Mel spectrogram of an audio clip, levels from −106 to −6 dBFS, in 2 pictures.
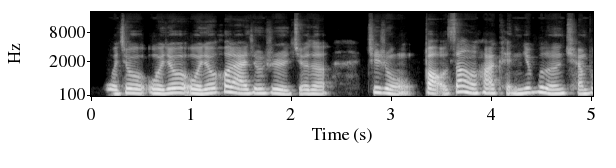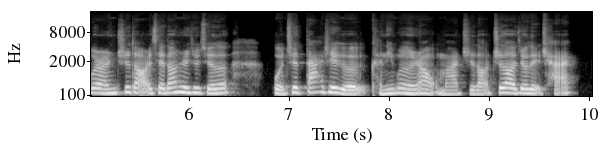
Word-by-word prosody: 我 185 - -1
就 195 +1 0
我 195 -2 +1
就 215 +3 +2
我 195 -5 +2
就 205 +3 +2
后 260 +4 +1
来 205 -5 +2
就 200 0 0
是， 195 -4 0
觉 180 +1 -5
得 180 +2 -2 0.3
这 235 - -2
种 195 -6 -1
宝 205 -4 +1
藏 260 +7 +1
的 205 - +2
话， - - 0
肯 200 -1 -2
定 220 +2 0
不 245 -1 0
能 190 -1 +2
全 185 -3 -4
部 210 - -2
让 210 -2 +1
人 200 +1 +3
知 245 +3 -2
道， 230 - +1
而 - - +1
且 210 +1 +1
当 230 +4 +2
时 240 - +5
就 225 0 +1
觉 205 -2 0
得， 210 +3 +1 0.4
我 195 -4 +1
这 235 +7 +1
搭 235 +2 -3
这 240 -2 +3
个 175 -3 +4
肯 185 - -5
定 195 +2 +1
不 215 - 0
能 195 -2 +2
让 190 -1 0
我 - - -7
妈 170 -3 -4
知 175 -1 -6
道， 170 - -2
知 225 - 0
道 220 -1 +3
就 205 0 +2
得 195 +1 +2
拆。 225 +3 -3
205 Hz, 325 characters per minute, -22 LUFS, 190-220 Hz, 0.4 s, 时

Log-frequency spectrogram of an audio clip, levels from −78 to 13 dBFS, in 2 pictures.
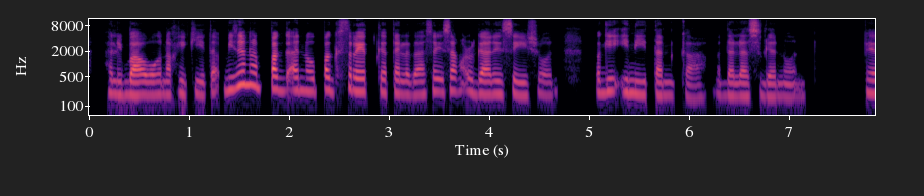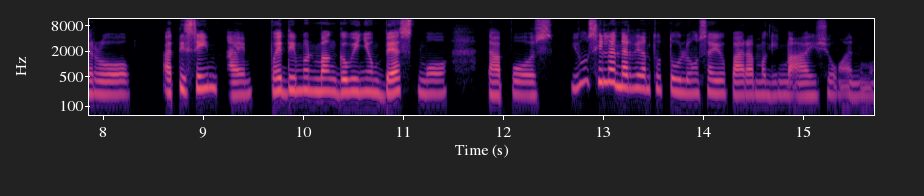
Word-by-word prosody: halimbawang 190 -1 +1
nakikita 195 -1 -6
minsan 315 +6 +3
ang 275 - -6
'pag 255 -2 +6
ano, 230 -2 -1
pag-threat 235 -1 +3
ka - - -3
talaga 195 -2 -2
sa 225 +3 -4
isang 225 +1 -1
organization, 195 -2 -2 0.4
pag-iinitan 205 -4 -3
ka, 160 -1 -10
madalas 180 -3 -1
ganun. 170 -1 -8 0.6
Pero 195 -2 -2 0.3
at 215 -1 0
the 255 - +2
same 265 +3 +5
time 190 +1 -1 0.2
pwede 235 +1 +5
mo 245 - -1
namang 230 -2 +1
gawin 220 +1 +1
yung 210 -3 -6
best 220 +3 +7
mo 200 0 -6 0.4
tapos 185 0 -1 0.2
yung 300 +8 -6
sila 380 -1 +5
na 285 - +7
rin 270 -1 +1
ang - - -30
tutulong 220 -5 -5
sa'yo 205 -1 -2
para 190 0 0
maging 190 0 -10
maayos 180 0 -3
yung 95 - -12
ano 90 -2 -13
205 Hz, 155 wpm, -26 LUFS, 190-230 Hz, 0.6 s, best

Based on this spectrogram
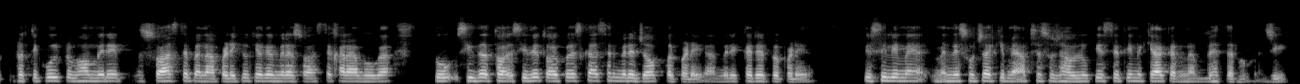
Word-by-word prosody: प्रतिकूल 155 +2 0
प्रभाव 155 0 0
मेरे 155 +1 +2 0.3
स्वास्थ्य 160 +2 +4
पे 150 - +2
ना 140 -1 +3
पड़े 140 -1 +2
क्योंकि 155 +1 -3
अगर 155 -1 +3
मेरा 145 0 +2
स्वास्थ्य 140 -1 -3
खराब 145 -1 +3
होगा, 140 +1 +1 0.5
तो 160 0 +1
सीधा 160 0 +4
तौ 155 -1 +3
सीधे 160 +1 +1
तौर 160 -2 +3
पर 165 - +2
इसका 165 +2 -1
असर 170 +1 -3
मेरे 160 -1 +3
जॉब 145 0 +2
पर - - +3
पड़ेगा, 65 +2 -2
मेरे 145 - -4
करियर 150 0 +4
पर 140 - +2
पड़ेगा। 65 0 -2 0.6
इसीलिए 165 +1 +2
मैं 160 0 -1 0.2
मैंने 150 0 +1
सोचा 155 +1 +1
कि 160 0 -5
मैं 145 - +1
आपसे 160 - -2
सुझाव 145 -2 -1
लूँ 145 0 -1
कि 155 +2 -3
इस 155 - -5
स्थिति 155 +1 -2
में 155 -1 -3
क्या 150 -1 +6
करना 70 - -2
बेहतर 140 -1 -5
होगा? 150 +7 -16
जी। 135 -1 -8
155 Hz, 215 wpm, -19 LUFS, 145-160 Hz, 0.6 s, क्या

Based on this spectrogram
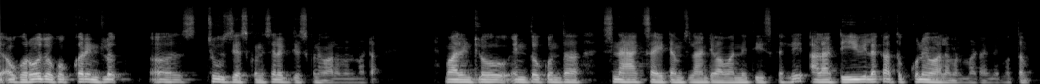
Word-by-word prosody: ఒకరోజు 115 +4 +4
ఒక్కొక్కరింట్లో 115 -1 +2 0.5
ఆహ్, 110 -1 -1
స్ 110 - -10 0.2
చూస్ 120 -4 +1
చేసుకొని, 100 -1 -2
సెలెక్ట్ 105 -3 -1
జేసుకునే 100 -1 -8
వాళ్ళమనమాట. 85 -1 -13 0.8
వాళ్ళింట్లో, 110 0 +3 0.3
ఎంతో 110 0 +1
కొంత 105 -1 0 0.4
స్నాక్స్ 105 -2 +1
ఐటెమ్స్ 100 0 -1
లాంటివవన్నీ 100 0 0
తీసుకెళ్ళి, 100 +5 -4 0.2
అలా 110 -1 +3
టీవీ‌లకి 115 +2 +4
అతుక్కునే 115 0 0
వాళ్ళమనమాటండి 85 -2 -6
మొత్తం. 95 0 -9
105 Hz, 120 wpm, -22 LUFS, 100-115 Hz, 0.8 s, ఒకరోజు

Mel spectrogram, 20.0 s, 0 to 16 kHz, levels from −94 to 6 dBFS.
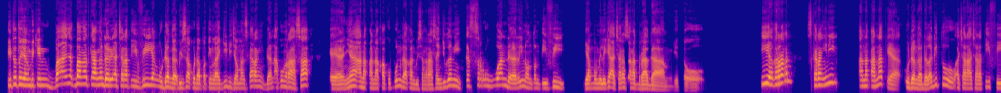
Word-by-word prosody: Itu 220 +4 +2
tuh 250 -1 +4
yang 220 -1 +5
bikin 220 -6 -2
banyak 265 +2 +3
banget 265 -1 +7
kangen 240 0 +6
dari 220 -1 +6
acara 210 -1 +2
TV 205 +3 -4
yang 215 -5 0
udah 175 0 +2
nggak - - +3
bisa 155 +3 -1
kudapetin 145 -1 -2
lagi 135 +7 -2
di 165 - -9
jaman 140 -2 -3
sekarang. 185 +5 -3
Dan 140 +4 -5
aku 185 +5 -5
ngerasa 175 +6 +2 0.4
kayaknya 130 +10 0
anak-anak 145 -4 -2
akupun 145 +7 -5
nggak 175 -6 0
akan 135 - -6
bisa 125 0 -9
ngerasain 125 +4 -4
juga 205 +6 +1
nih, 195 -11 -5
keseruan 210 +2 -3
dari 155 +7 +2
nonton 150 -4 -6
TV 145 +2 -5 0.4
yang 140 0 +1
memiliki 140 0 -1
acara 145 +2 -1
sangat 145 -4 -2
beragam, 110 -7 0
gitu. 95 - -9 1.2
Iya. 260 -2 +7
Karena 260 +5 +7
kan - - -10 0.3
sekarang 230 +1 +2
ini 310 +4 -2 0.4
anak-anak 200 +4 0
ya 130 -3 -1 0.2
udah 155 -2 +4
enggak 130 -2 0
ada - - +2
lagi 220 +7 -6
tuh 220 -8 -3
acara-acara 140 -3 -3
TV 170 +4 -14
175 Hz, 165 wpm, -24 LUFS, 140-220 Hz, 1.2 s, banget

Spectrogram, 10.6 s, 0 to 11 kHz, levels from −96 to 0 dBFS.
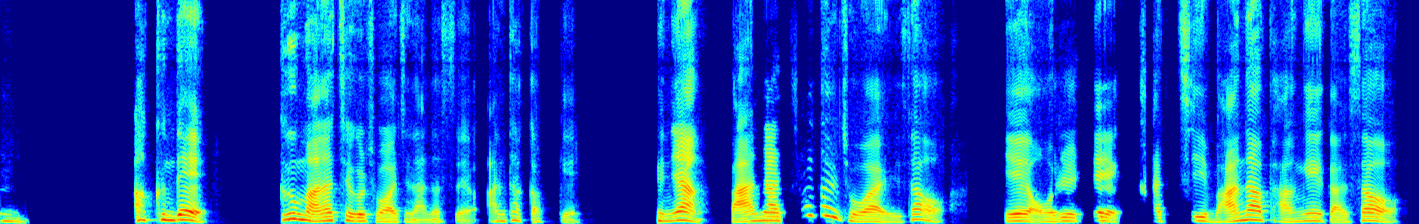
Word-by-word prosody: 음. 155 -5 -9 0.8
아 220 - -1
근데 235 0 +5 0.5
그 240 - -3
만화책을 190 -7 +4
좋아하진 135 -4 -3
않았어요 120 +2 -10
안타깝게. 170 +3 -9 0.6
그냥 190 +1 +3 0.2
만화책을 195 - +1
좋아해서 150 - -2 0.5
얘 170 0 +5
어릴 165 +2 -1
때 190 -3 +1 0.3
같이 170 +3 -5
만화방에 175 0 0
가서 130 +5 -1
170 Hz, 240 characters per minute, -24 LUFS, 145-200 Hz, 0.8 s, 근데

